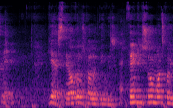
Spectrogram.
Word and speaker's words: Theodoros Kalotinis: Is that how you pronounce it? Yes, Theodoros Kalotinis.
